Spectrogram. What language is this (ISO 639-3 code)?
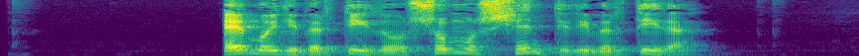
glg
